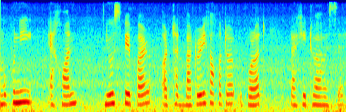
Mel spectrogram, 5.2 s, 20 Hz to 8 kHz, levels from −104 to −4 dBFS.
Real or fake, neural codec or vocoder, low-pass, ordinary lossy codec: real; none; 7.2 kHz; none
